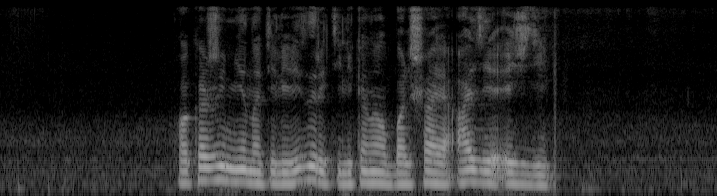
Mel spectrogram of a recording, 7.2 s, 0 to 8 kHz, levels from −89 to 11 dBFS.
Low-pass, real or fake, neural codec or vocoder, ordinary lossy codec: 7.2 kHz; real; none; MP3, 64 kbps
